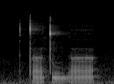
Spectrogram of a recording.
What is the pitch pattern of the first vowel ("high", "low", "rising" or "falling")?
low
